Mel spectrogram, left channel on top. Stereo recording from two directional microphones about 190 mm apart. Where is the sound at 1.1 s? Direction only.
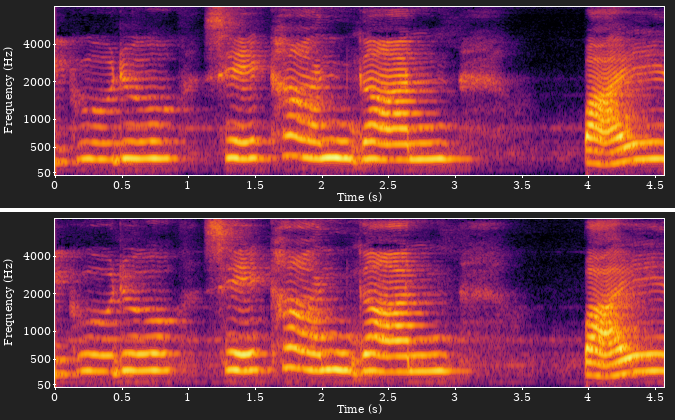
20° right (ahead or behind).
